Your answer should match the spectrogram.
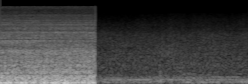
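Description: A loud, steady rushing roar with a deep rumble underneath. It cuts off abruptly about a second in, leaving only a faint low hum.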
